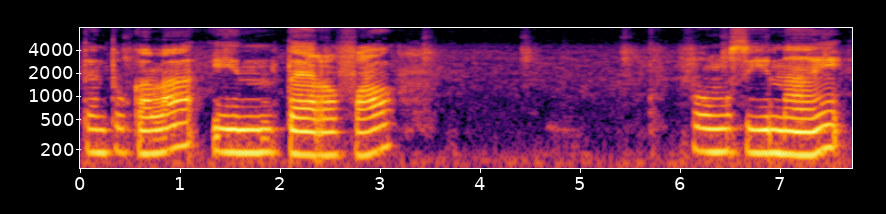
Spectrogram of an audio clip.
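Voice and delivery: very slow, drawn-out words with long pauses; slow dictation. Real, not acted. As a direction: dictate it word by word, stretching each one. Question repeated slowly, as if writing.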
